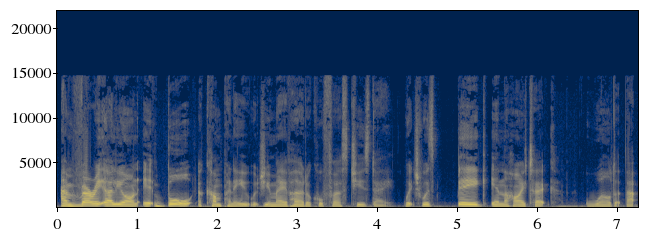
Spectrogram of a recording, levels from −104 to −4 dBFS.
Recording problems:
none

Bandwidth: 14.5 kHz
